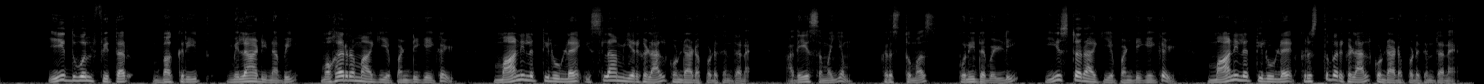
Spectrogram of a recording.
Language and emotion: Tamil, neutral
